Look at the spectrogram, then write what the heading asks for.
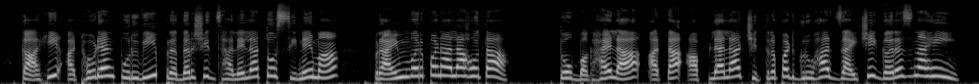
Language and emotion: Marathi, surprised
